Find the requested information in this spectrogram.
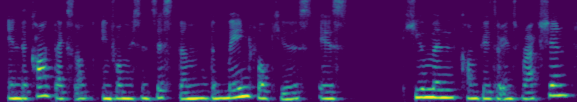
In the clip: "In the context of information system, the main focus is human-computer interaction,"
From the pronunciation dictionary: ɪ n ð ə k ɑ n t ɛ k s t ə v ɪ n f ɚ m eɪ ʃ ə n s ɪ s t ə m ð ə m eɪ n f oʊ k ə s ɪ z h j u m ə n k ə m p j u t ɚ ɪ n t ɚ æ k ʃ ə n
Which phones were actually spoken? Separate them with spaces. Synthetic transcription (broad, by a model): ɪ n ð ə k ɑ n t ɛ k s t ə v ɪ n f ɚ m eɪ ʃ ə n s ɪ s t ə m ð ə m eɪ n f oʊ k ə s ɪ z h j u m ə n k ə m p j u t ɚ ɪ n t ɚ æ k ʃ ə n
